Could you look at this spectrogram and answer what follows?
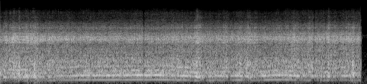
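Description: A blender purees three ripe tomatoes for a chutney, giving a loud, steady, close-up whir that runs continuously and cuts off abruptly just before the end.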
